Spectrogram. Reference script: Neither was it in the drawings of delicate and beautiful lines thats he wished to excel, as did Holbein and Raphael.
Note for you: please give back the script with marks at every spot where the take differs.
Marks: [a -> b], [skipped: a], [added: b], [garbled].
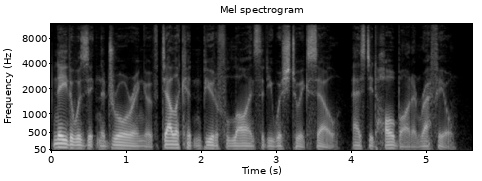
Neither was it in the [drawings -> drawing] of delicate and beautiful lines [thats -> that] he wished to excel, as did Holbein and Raphael.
